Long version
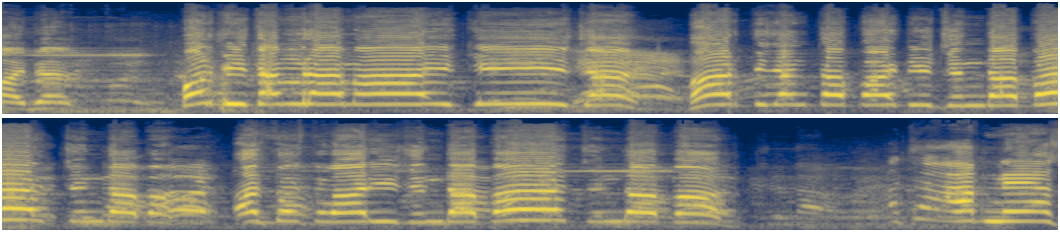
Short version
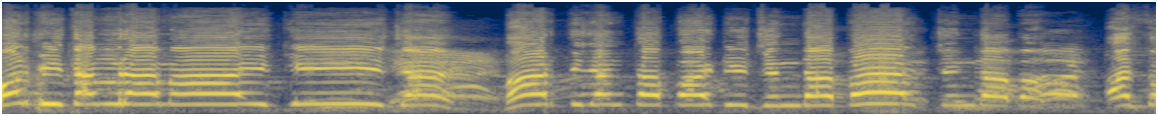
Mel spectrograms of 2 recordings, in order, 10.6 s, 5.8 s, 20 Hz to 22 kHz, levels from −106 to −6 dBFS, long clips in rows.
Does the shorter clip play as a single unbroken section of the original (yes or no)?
yes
